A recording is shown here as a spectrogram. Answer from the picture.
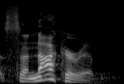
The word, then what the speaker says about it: Sennacherib: Somebody told me it was Sennacherib, but that sounds good. Sounds tasty, actually. But the way it was described in this reading, it's Sennacherib.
